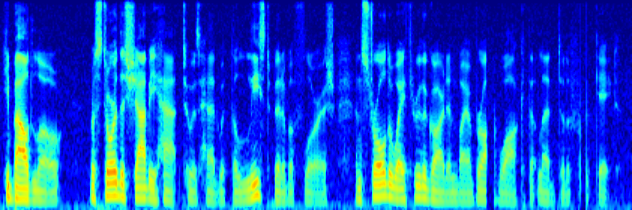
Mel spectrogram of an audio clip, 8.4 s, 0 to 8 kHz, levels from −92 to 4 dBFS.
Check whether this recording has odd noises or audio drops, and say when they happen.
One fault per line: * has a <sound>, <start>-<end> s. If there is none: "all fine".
* has a dropout, 6.5-6.6 s
* has a dropout, 7.7-7.8 s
